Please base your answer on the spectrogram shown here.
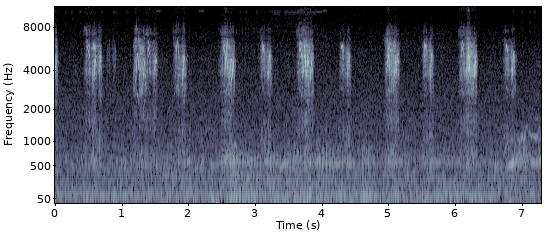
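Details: House sparrow recorded at its nest, giving high chirps in loose clusters, some run together in pairs, against a soft hiss with faint lower tones.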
